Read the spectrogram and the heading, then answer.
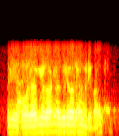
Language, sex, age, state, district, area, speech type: Urdu, male, 45-60, Uttar Pradesh, Gautam Buddha Nagar, urban, conversation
